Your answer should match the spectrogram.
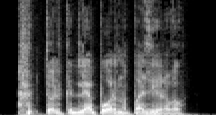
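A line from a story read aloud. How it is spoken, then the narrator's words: Snorting scoff. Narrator (Russian): фыркнул он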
